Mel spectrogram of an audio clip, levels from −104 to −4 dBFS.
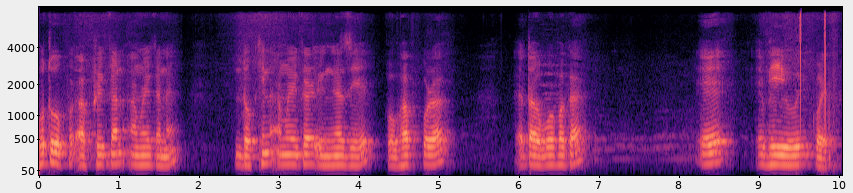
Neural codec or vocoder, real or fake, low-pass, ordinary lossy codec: none; real; 7.2 kHz; AAC, 32 kbps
